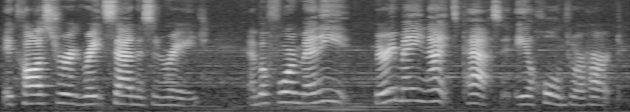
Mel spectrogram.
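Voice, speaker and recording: Female narrator for a dramatic visual novel read-through, high-pitched and bright, slight noise on the recording. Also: moderate pace, faint music behind, rough recording.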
